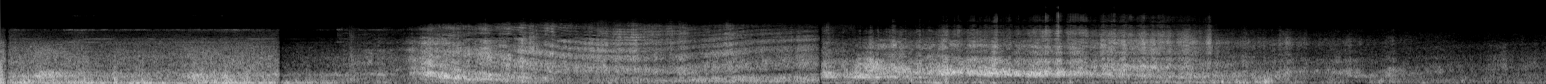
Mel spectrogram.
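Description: Jet aircraft passing overhead: a loud roar that sweeps down and back up in pitch as it flies by, then a second stretch of roar that fades away near the end, with abrupt cuts between clips.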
